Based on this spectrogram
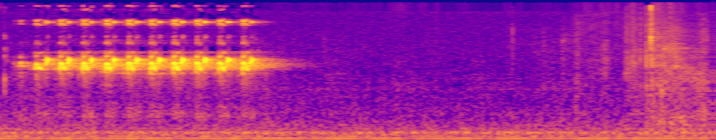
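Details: Dark-eyed Junco, a common bird-feeder visitor: a quick, dry, high trill of about a dozen identical notes in just over a second, then quiet with faint room noise.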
